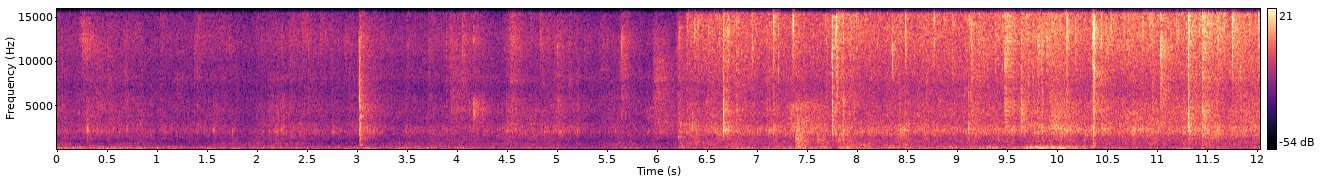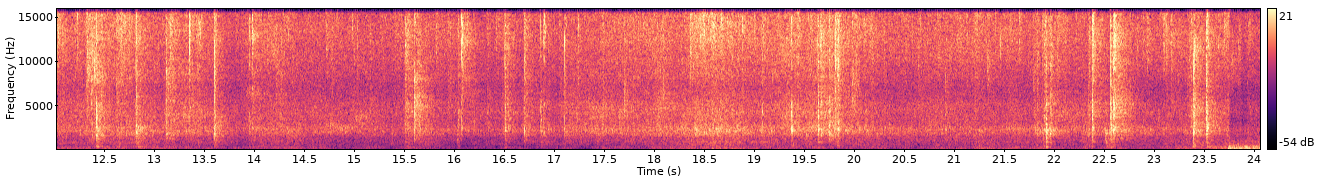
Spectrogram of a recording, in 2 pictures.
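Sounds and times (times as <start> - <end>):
heavy rain falling: 0.0 - 24.0.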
